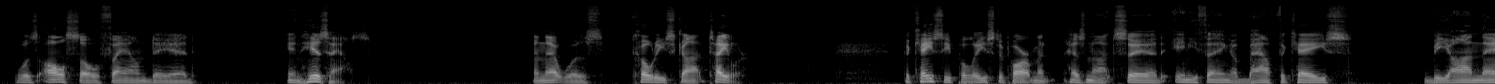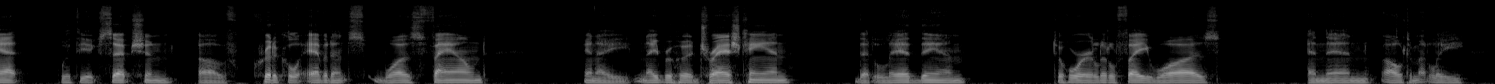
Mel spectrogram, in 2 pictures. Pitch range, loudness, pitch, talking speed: 80-95 Hz, -34 LUFS, 90 Hz, 100 wpm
